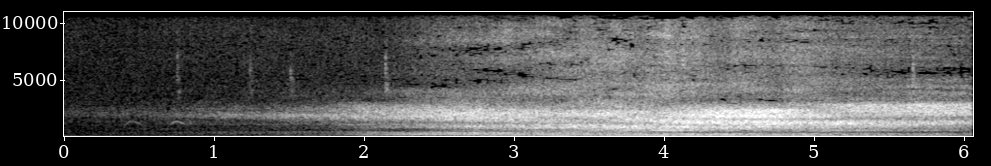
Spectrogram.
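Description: A motor vehicle passing by, its engine hum and tyre noise growing louder for a few seconds, then starting to fade near the end.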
